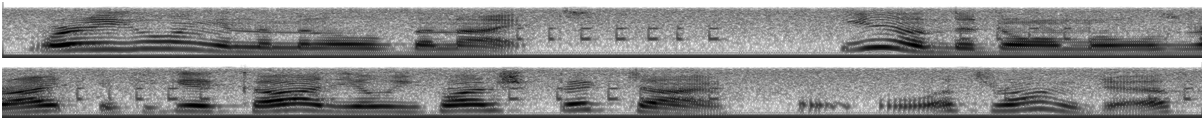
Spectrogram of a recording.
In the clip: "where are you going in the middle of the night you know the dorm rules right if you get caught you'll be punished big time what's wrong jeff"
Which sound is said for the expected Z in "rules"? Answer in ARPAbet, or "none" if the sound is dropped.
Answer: Z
